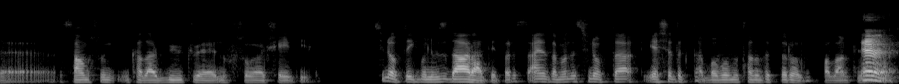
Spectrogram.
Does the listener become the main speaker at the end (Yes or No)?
Yes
